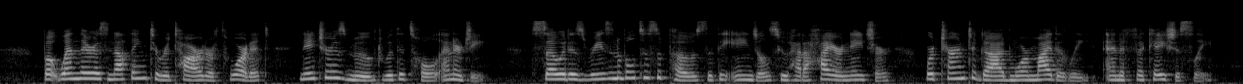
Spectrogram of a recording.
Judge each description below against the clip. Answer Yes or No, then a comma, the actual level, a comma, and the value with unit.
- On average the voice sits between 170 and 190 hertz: No, high, 215 Hz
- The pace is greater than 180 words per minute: Yes, average, 190 wpm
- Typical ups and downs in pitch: Yes, average, 4.0 semitones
